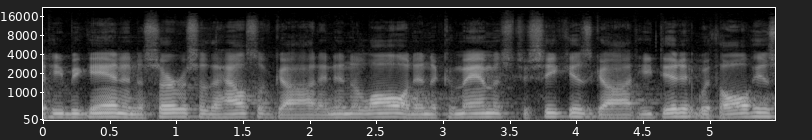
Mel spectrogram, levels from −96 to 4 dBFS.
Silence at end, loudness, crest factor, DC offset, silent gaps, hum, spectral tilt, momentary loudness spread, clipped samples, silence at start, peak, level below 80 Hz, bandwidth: 0 s; -31 LUFS; 16 dB; under 0.1%; none; none; -6 dB/octave; 6 LU; under 0.1%; 0 s; -14 dBFS; -66 dBFS; 15.5 kHz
